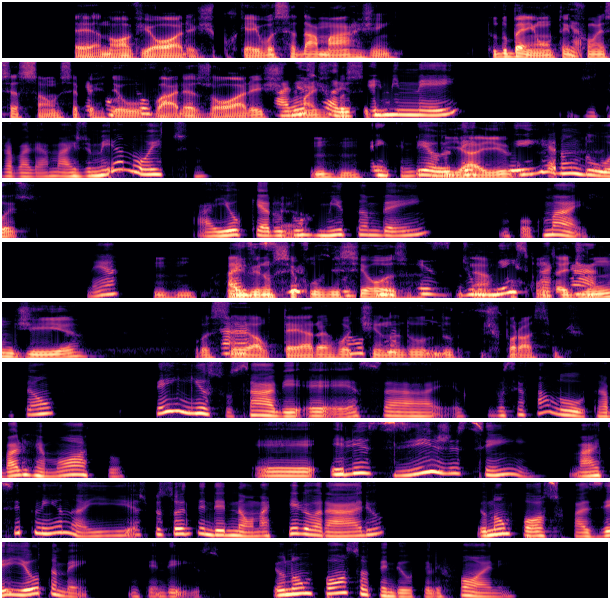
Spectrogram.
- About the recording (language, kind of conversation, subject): Portuguese, advice, Como posso levantar cedo com mais facilidade?
- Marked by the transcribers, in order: tapping; other background noise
